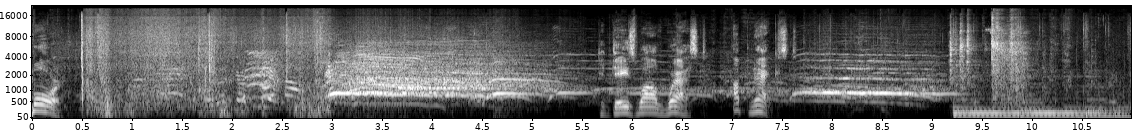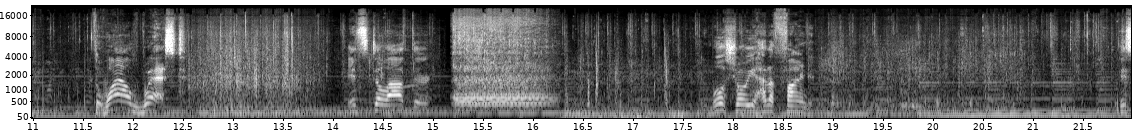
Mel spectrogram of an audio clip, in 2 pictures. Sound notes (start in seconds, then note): 0.3 water splashing; 2.0 people cheering; 9.2 metal clanking; 9.2 upbeat music; 15.1 upbeat music; 15.2 train whistle; 16.3 hooves thudding; 19.4 upbeat music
